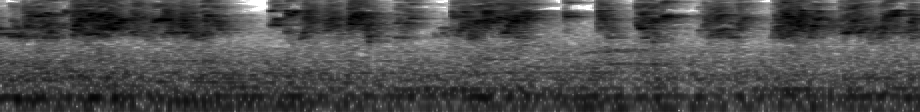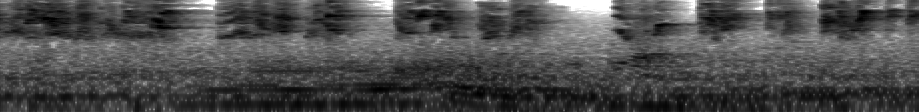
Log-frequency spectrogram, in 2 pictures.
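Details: Lovebird song for Indonesian masteran bird training, a run of harsh, squeaky chattering phrases, each a second or so long, repeating with brief pauses.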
